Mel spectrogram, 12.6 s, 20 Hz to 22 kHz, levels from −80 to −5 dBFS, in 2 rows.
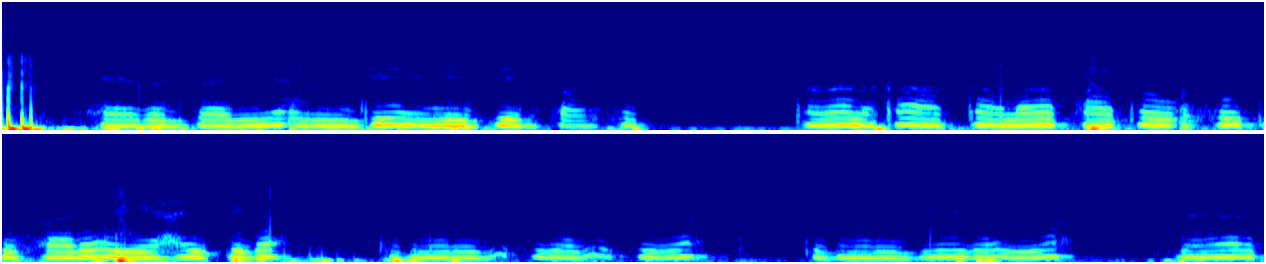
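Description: At 1.39 to 1.54 s there is VoIP packet loss concealed by the speech codec. About 40 ms went missing, which fits two 20 ms frames. The decoder repeats its last pitch and filter at falling gain. The speech is briefly stretched into a buzzy tone or coloured noise that fades, then recovers weakly.

From 2.59 to 3.97 s, one channel drops out. The level falls abruptly by about 6 dB. A lost stereo channel summed to mono is the likely cause.

At 4.99 s a dropped buffer (overrun) is likely. Roughly a millisecond or two of sound is skipped, and the two sides butt together.

The same packet loss concealment returns at 5.83 to 5.93 s, with 60 ms lost. It comes again at 7.33 to 7.44 s, with 100 ms lost. The longer gap gives a longer smear.

At 7.65 s the channel dropout recurs and lasts to the end, again about 6 dB down. The Speex coding underneath adds only light coding damage.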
